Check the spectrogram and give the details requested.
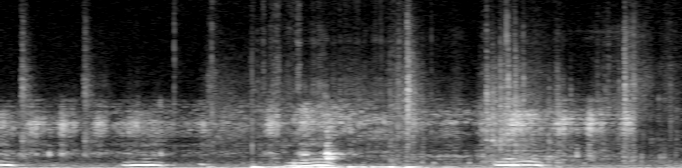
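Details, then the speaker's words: Lecture example of stridor: a harsh, high-pitched, musical crowing noise on three breaths in a row. This is a mainly inspiratory sound from a narrowed or partly obstructed upper airway. "strider is a high pitched predominantly inspiratory sound is the most commonly associated with acute disorders such as foreign body aspiration"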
